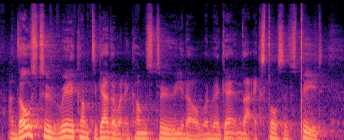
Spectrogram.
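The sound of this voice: A man speaks fast in a fairly low pitch with ordinary pitch variation and a dark, mellow tone.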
